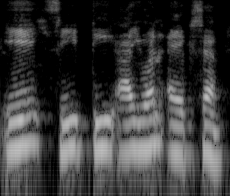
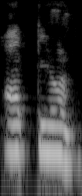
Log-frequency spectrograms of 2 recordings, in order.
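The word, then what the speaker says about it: action: इसे स्टेशन पढ़ेंगे एक्शन ए सी टी आई वन एक्शन देखिए टी के बाद आई वन लिया है इसे एक्शन पढ़ेंगे नहीं कि एक्टिवन एक्टिवन नहीं पढ़ेंगे इसे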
